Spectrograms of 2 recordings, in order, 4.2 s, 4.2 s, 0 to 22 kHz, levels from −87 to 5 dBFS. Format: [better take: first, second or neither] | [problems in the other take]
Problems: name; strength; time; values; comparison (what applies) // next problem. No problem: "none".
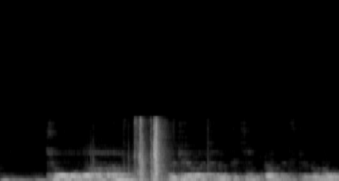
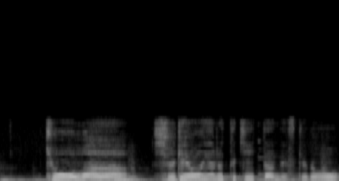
second | background sound (Microwave oven); 6 dB below the speech // room echo; dies away in 0.6 s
